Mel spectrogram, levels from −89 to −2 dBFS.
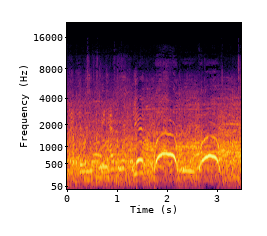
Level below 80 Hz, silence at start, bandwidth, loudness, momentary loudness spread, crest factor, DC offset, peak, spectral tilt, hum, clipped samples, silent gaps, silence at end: -50 dBFS; 0 s; 9.8 kHz; -12 LUFS; 6 LU; 12 dB; under 0.1%; 0 dBFS; -6.5 dB/octave; none; under 0.1%; none; 0 s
